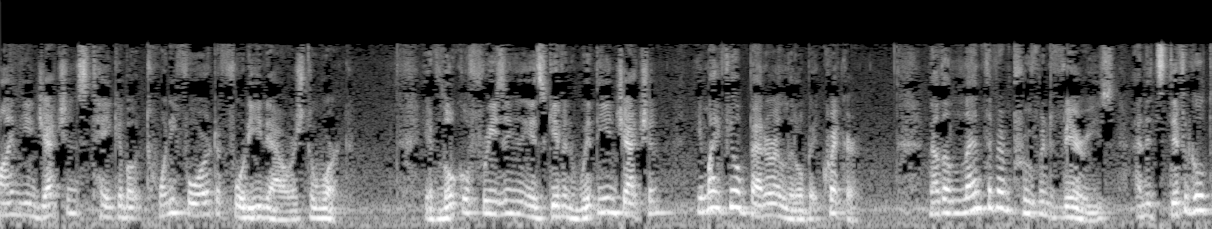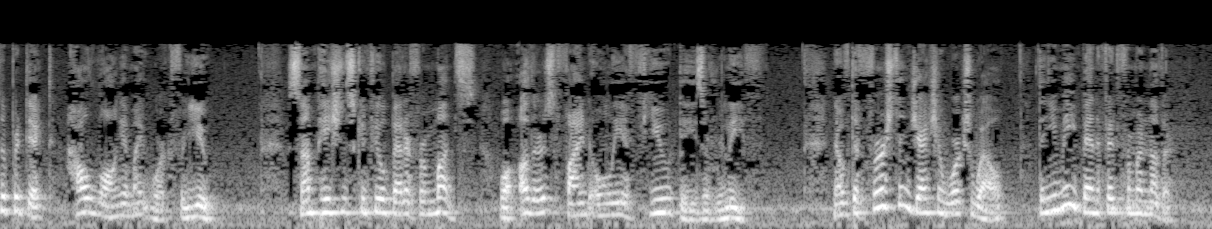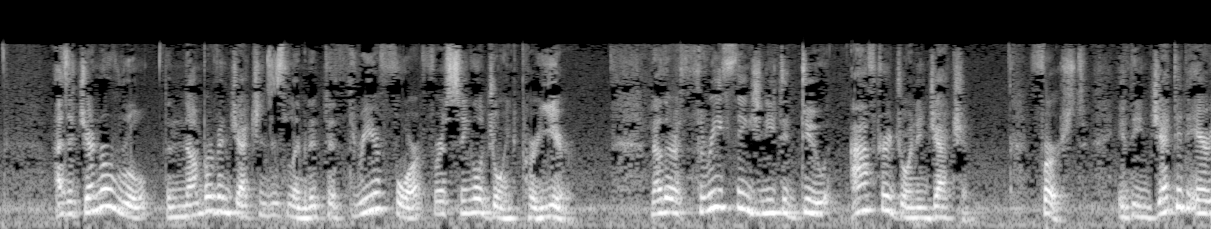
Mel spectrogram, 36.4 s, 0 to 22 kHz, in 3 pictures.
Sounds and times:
Speech: 0.0s - 3.6s, 4.2s - 8.7s, 9.3s - 14.4s, 15.0s - 19.8s, 20.4s - 24.0s, 24.8s - 30.1s, 30.7s - 36.3s.

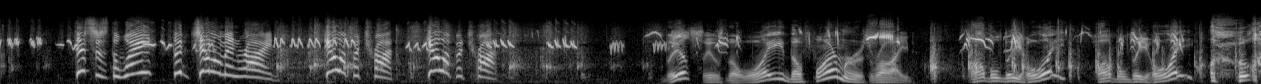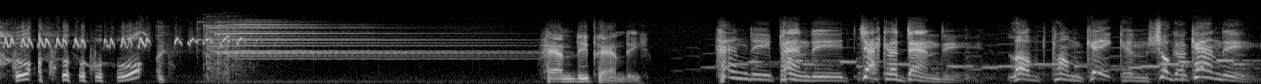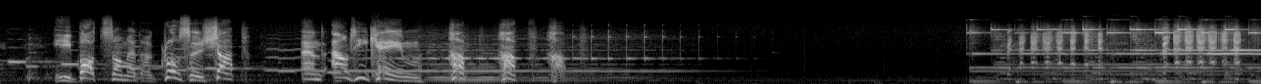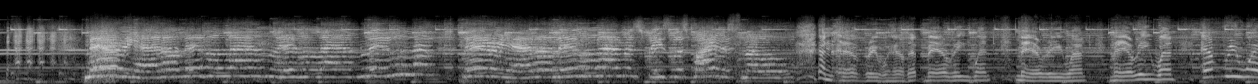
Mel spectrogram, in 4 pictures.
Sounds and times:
Speech: 0.8s - 5.0s, 6.6s - 9.1s, 9.7s - 12.0s, 18.0s - 19.1s, 25.8s - 31.0s.

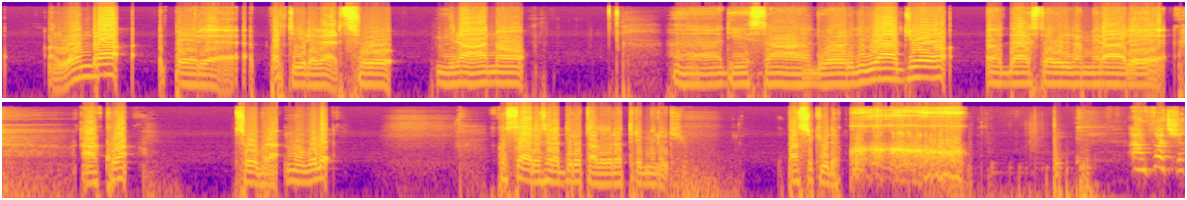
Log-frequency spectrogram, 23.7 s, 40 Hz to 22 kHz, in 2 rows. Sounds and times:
Speech: 0.4s - 5.3s, 6.7s - 11.8s, 12.6s - 13.3s, 14.2s - 15.2s, 16.8s - 18.7s, 19.6s - 20.5s, 23.1s - 23.6s.

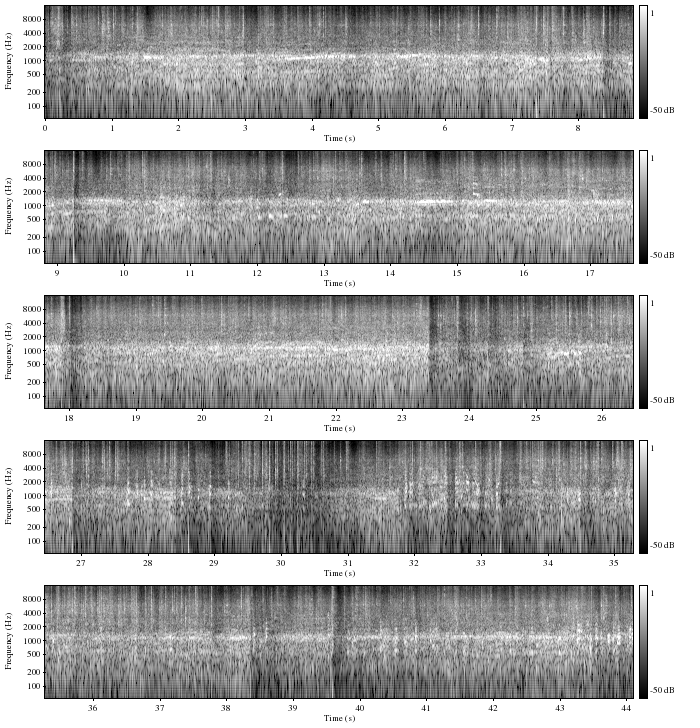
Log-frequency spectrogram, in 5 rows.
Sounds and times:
Chicken, rooster: 0.0s - 44.1s.

